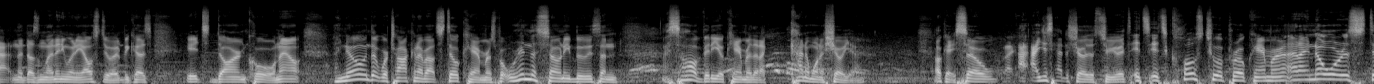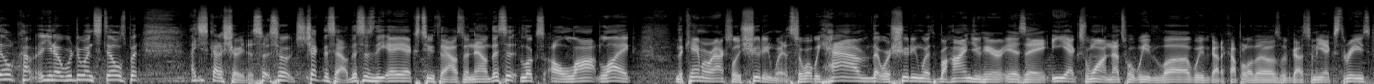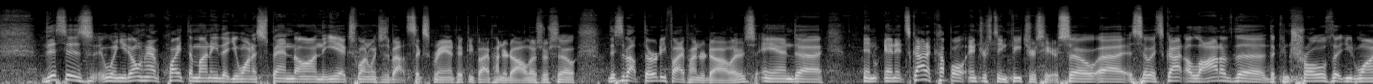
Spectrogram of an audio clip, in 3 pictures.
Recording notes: From the show floor at PMA 2010.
